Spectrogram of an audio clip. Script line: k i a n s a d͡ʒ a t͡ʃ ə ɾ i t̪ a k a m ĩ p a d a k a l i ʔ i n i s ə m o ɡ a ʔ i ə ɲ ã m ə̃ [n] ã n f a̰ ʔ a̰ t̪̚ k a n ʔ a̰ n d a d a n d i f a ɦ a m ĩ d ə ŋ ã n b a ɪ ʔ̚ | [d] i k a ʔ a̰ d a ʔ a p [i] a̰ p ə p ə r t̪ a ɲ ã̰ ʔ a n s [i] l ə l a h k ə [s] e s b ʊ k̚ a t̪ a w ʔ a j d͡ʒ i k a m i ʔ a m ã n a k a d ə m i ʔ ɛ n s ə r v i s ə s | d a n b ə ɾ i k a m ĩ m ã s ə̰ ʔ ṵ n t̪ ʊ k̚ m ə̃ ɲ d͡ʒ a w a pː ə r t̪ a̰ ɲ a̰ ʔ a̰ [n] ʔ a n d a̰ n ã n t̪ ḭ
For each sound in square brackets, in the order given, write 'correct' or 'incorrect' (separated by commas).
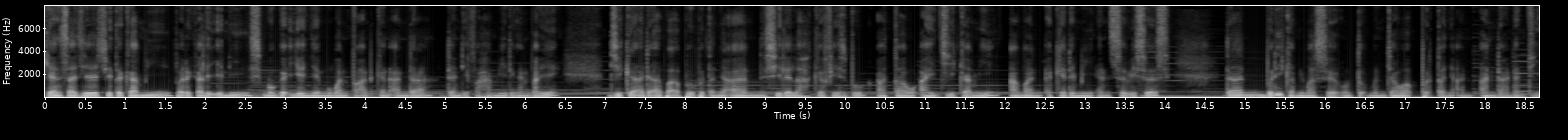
incorrect, incorrect, incorrect, correct, incorrect, correct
